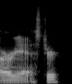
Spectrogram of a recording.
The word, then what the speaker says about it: Ari Aster: The director, Ari Aster, I believe is how you pronounce it. Ari Aster.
